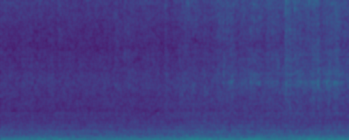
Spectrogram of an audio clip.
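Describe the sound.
Sizzling of potatoes frying in a pan as they brown for fried potatoes, a steady, fairly faint hiss with no clear breaks and no talking.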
